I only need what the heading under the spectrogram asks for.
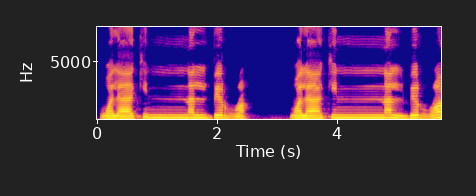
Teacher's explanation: نون مشدد پہ ہم گنہ کریں گے 2 سیکنڈ کا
